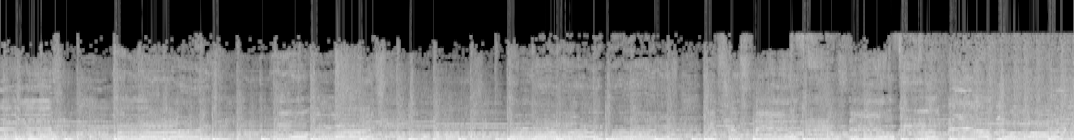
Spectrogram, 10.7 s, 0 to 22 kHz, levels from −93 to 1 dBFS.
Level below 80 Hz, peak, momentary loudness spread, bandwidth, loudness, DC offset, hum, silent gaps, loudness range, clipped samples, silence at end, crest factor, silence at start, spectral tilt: -14 dBFS; 0 dBFS; 3 LU; 17.5 kHz; -9 LUFS; 3%; none; none; 1 LU; 0.2%; 0 s; 8 dB; 0 s; -5 dB/octave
